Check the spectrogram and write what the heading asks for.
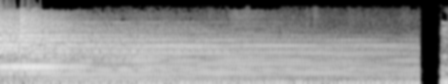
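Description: A chord played on a musical instrument, its notes held together and slowly fading, ringing like a bell.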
